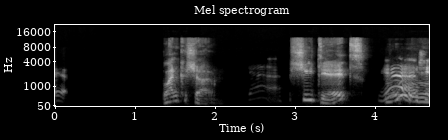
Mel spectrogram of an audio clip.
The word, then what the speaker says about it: Lancashire: she she laner how do you say it Lancashire yeah she did yeah she immigrated to Canada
